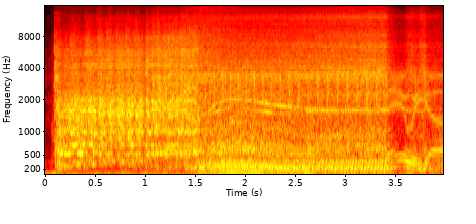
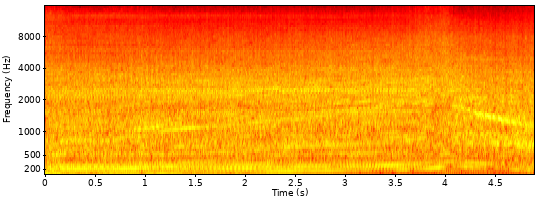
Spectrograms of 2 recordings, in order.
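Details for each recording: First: RB25DET swapped into a Nissan R33, freshly filled with coolant, warming toward operating temp: catches and settles to fast idle with light uneven head ticking, quieter than yesterday; lifters expected to bleed down with rpm and load. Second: RB25DET swapped into a Nissan R33: engine blips up and settles back cleanly, revs rising and falling smoothly with no chatter or belt noise; runs healthy, random misfire still unresolved.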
